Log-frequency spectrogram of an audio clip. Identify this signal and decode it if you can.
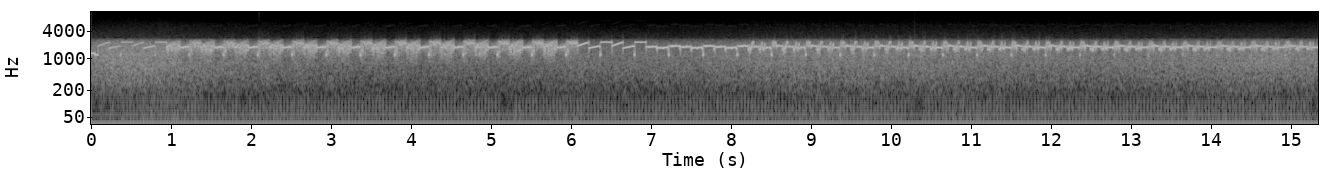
SSTV (slow-scan television), Scottie 1.
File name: sstv / S1-VK3DEK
